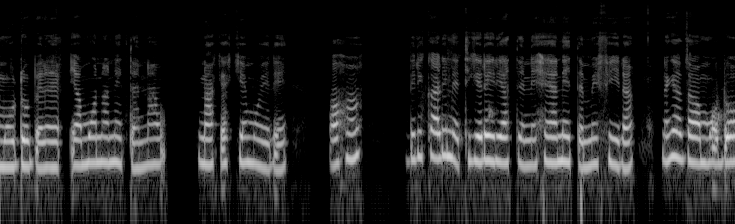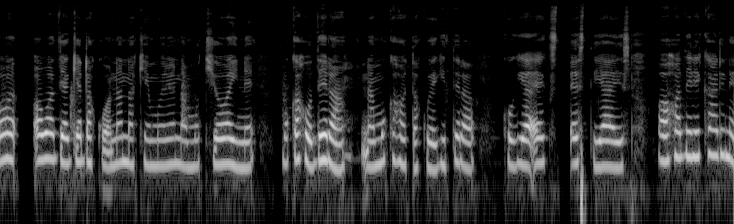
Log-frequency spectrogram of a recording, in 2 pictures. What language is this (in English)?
Kikuyu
